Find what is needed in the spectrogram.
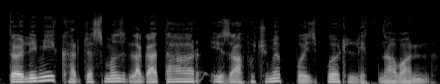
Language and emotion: Kashmiri, sad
